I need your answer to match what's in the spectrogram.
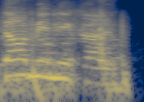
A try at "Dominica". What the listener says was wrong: It is spelled D-O-M-I-N-I-C-A. It is pronounced Dominica, and it's situated between Guadeloupe and Martinique in the Caribbean.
